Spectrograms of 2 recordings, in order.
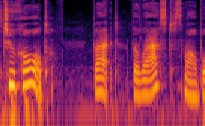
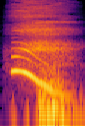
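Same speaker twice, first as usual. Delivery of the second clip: loud, high drawn-out yawn falling away; big loud yawn; 8 semitones higher, 8 dB louder than usual. A narrator's reading. Mister Lazy arriving sleepy, big loud yawn. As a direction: yawn like you can barely stay awake. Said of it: "He yawned".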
